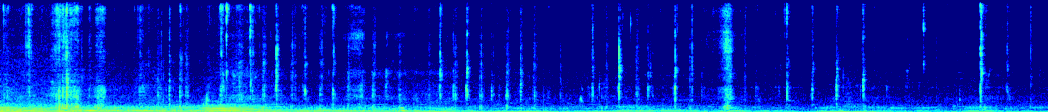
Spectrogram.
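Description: Faint close-up eating sounds: chewing of rice and fish with many small, sharp lip-smacking and mouth clicks.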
